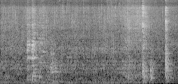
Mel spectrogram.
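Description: Chopped tomatoes sauté with brinjal in a hot pan for Chidambaram kathirikkai gosthu: a steady close sizzle runs throughout, with a few brief scraping stirs, and no voices.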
